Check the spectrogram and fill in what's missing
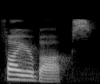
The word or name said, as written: firebox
